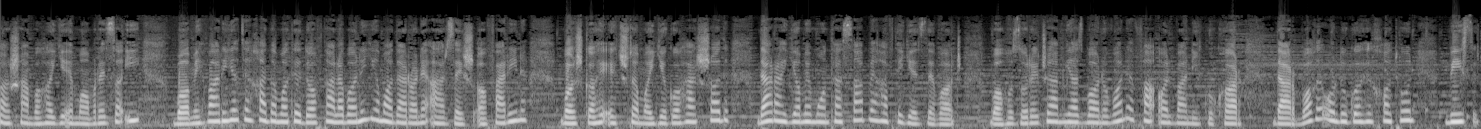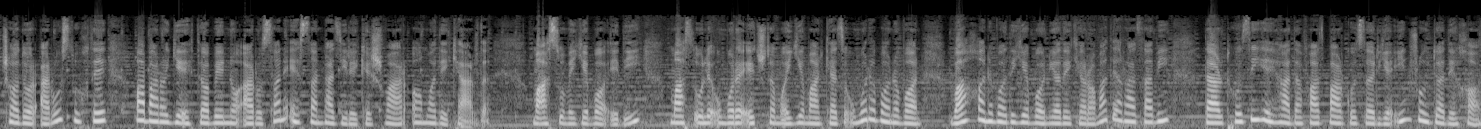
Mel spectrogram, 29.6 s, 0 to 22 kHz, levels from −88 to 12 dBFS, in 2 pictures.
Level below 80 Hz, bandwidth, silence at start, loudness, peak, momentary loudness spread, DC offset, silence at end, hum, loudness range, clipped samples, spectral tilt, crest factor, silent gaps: -38 dBFS; 13 kHz; 0 s; -12 LUFS; 0 dBFS; 6 LU; under 0.1%; 0 s; none; 3 LU; 0.2%; -5.5 dB/octave; 12 dB; none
